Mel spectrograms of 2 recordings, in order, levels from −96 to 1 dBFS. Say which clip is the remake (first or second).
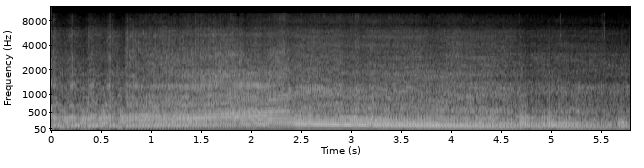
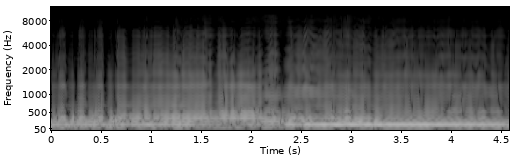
second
